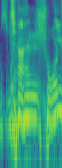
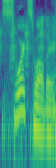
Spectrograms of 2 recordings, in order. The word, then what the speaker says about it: Swartzwelder: John Schwartzwelder? – You fucking Nazi. John Swartzwelder.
